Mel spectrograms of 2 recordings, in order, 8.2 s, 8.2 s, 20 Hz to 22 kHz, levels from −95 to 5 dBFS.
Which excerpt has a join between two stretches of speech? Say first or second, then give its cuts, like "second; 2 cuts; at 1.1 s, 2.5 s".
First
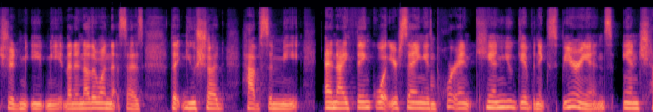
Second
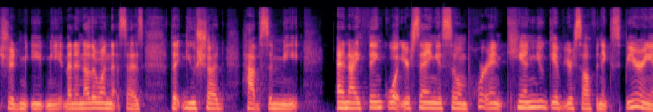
first; 3 cuts; at 3.9 s, 5.4 s, 6.6 s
